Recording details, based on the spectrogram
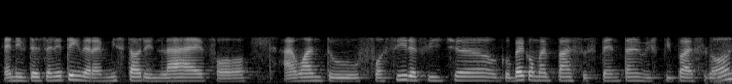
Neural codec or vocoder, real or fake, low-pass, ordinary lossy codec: none; real; 3.6 kHz; Opus, 24 kbps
